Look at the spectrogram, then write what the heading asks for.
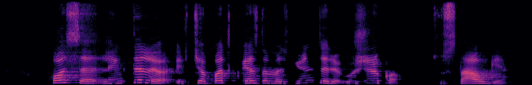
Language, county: Lithuanian, Klaipėda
